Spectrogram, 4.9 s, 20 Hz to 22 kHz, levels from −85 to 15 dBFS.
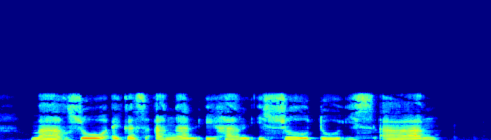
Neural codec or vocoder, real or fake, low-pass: none; real; 7.2 kHz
